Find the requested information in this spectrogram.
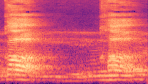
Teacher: का और खा केवल 2 अक्षर होते हैं, ये जीवा मूल्य होते हैं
